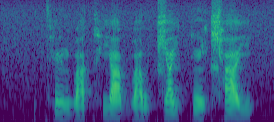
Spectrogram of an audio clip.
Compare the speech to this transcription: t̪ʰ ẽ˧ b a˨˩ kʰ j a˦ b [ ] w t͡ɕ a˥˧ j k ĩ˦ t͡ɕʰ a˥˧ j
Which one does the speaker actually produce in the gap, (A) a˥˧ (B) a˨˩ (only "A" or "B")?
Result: B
